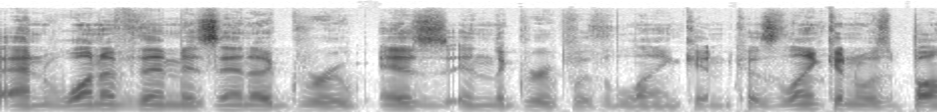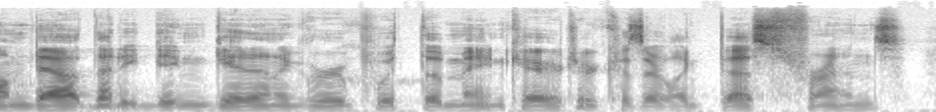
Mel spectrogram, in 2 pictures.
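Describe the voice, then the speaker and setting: A man's voice: medium pitch, a bit bright, smooth, dry recording, studio quality. A man hosting a podcast, casually recapping a comic in a wry, dismissive way. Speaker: podcast host.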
